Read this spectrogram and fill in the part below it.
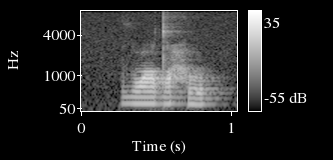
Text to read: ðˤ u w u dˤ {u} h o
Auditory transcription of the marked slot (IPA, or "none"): u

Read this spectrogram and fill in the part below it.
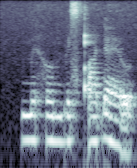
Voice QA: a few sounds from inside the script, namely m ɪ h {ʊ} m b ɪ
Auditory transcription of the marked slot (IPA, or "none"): ʊ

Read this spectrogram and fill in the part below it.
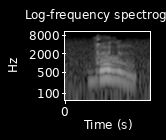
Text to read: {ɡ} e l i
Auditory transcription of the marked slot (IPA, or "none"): ɡ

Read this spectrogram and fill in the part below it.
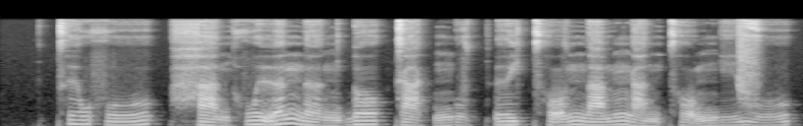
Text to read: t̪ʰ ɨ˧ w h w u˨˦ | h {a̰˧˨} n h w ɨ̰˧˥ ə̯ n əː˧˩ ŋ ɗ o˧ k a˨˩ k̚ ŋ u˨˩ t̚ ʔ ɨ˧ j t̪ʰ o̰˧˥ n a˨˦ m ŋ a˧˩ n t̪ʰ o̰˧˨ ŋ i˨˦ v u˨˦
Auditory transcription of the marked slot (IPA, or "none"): a˧˩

